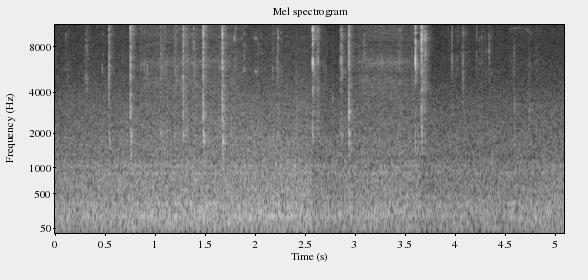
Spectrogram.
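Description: Light, irregular clicks and ticks from new capacitor leads and wiring being handled and fitted inside a tube tester's chassis, over a steady low hum.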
